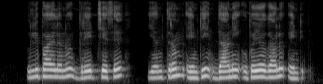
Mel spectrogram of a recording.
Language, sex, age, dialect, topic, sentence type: Telugu, male, 18-24, Utterandhra, agriculture, question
